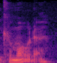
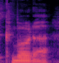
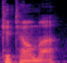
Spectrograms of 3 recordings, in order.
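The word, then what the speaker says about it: Kimota: He said Katoma. That sounds like a tumor.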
